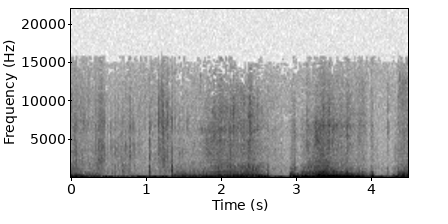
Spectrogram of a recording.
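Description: A soft pillow covered in reversible pink and white sequin fabric is rubbed by a hand, then long painted nails rest on and scratch its top. The result is a low, muffled brushing and rustling with soft scratchy flicks and a few brief bright sparkles as the sequins flip.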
